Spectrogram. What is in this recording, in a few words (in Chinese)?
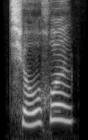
"求婚", Chinese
